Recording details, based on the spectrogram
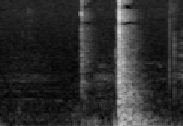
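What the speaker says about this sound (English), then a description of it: "Close that door." A single door closes with one firm thud, preceded by a faint rustle, heard close in an otherwise quiet indoor room.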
